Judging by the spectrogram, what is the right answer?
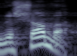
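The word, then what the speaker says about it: neshama: And indeed in Hebrew nishama soul pronounced differently is nishima is breath breath and soul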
